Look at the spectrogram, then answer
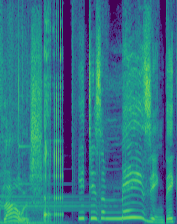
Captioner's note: burps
